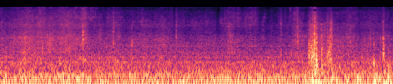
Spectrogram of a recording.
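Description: Car engine idling with a steady low hum. A short thump about four and a half seconds in, and a smaller one near the end.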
